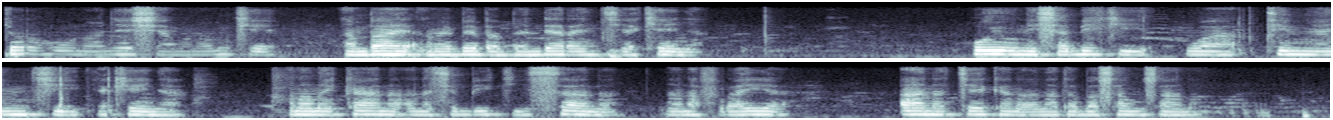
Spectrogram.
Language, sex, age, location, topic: Swahili, male, 18-24, Wajir, government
